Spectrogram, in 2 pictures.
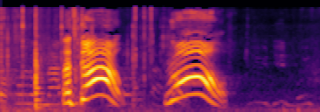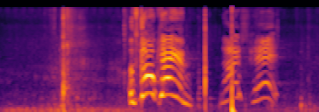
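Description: A bat cracks against a ball outdoors.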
